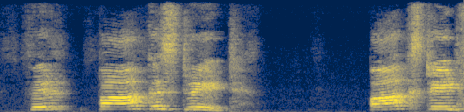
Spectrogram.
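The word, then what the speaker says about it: Palk Strait: फिर पाक स्ट्रेट, पाक स्ट्रेट की ये स्पेलिंग होती है PALK।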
